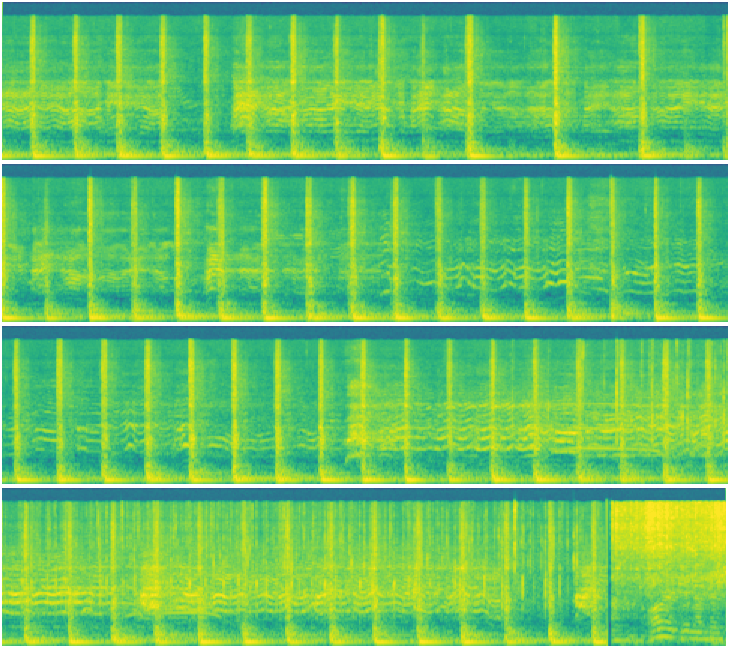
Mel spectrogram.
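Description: Powwow drum beaten in a steady rhythm of about two strokes a second, with singers' high, wavering voices over it. The drumming stops about a second before the end.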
